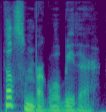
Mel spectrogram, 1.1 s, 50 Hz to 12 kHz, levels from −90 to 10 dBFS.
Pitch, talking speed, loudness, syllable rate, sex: 95 Hz, 225 wpm, -22 LUFS, 6.9 syllables/s, male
